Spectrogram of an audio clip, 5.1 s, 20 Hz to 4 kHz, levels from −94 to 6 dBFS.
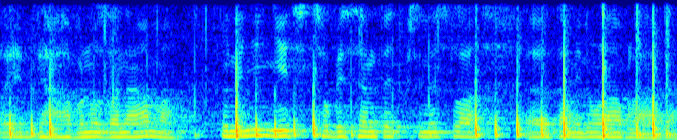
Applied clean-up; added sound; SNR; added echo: none; Typing; -2 dB; reverberation time 0.7 s.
